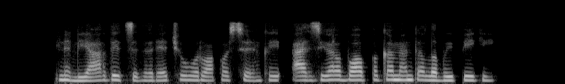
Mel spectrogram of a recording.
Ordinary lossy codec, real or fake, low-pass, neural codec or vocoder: Opus, 24 kbps; fake; 7.2 kHz; codec, 16 kHz in and 24 kHz out, 0.6 kbps, FocalCodec, streaming, 4096 codes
